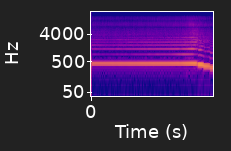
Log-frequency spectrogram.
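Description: Background music: a flute holding one long, steady note that grows slightly louder.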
